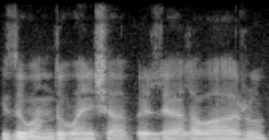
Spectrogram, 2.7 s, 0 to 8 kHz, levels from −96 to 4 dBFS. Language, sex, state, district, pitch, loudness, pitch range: Kannada, male, Karnataka, Koppal, 95 Hz, -17 LUFS, 90-100 Hz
